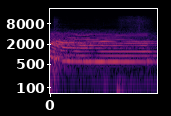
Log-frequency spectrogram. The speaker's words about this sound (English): I feel kind of bad doing the air horn for that, but the stock market collapses, starting the Great Depression.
